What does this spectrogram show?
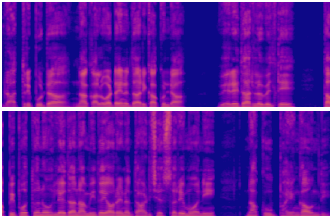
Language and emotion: Telugu, fearful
